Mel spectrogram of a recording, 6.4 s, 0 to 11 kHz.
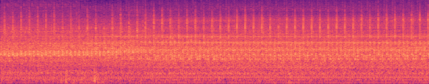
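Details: BMW E46 M3 at idle after a broken rod and piston; used block fitted with original head, Vanos and cams; crisp even rattle about four taps a second, present since the rebuild, cause unknown.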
